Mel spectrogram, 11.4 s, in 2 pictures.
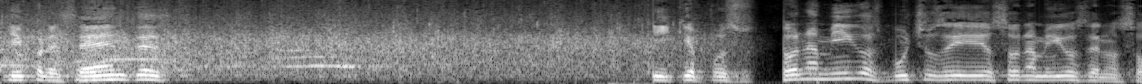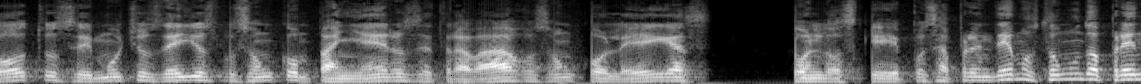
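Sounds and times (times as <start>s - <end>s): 
speech: 0.0s - 1.0s, 3.2s - 11.3s
crowd applause: 0.0s - 3.8s.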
